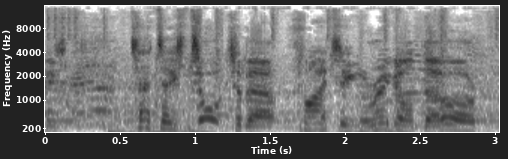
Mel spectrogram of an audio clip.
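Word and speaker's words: Rigondeaux: T's talked about fighting riondo or as he's correctly pronounced with the uh Spanish accent rig On Da and two absent Geniuses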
